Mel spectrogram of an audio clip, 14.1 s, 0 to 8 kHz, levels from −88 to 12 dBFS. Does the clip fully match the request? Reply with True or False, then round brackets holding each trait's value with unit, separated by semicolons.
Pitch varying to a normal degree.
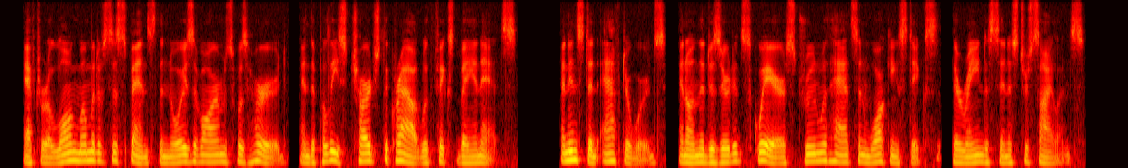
True (3.5 semitones)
